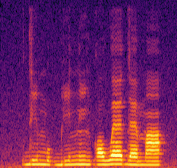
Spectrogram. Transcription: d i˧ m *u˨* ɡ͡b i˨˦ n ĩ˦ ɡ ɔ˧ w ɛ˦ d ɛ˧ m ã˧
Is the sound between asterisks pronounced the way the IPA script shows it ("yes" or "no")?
yes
